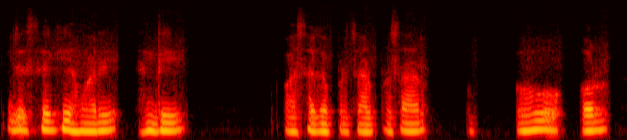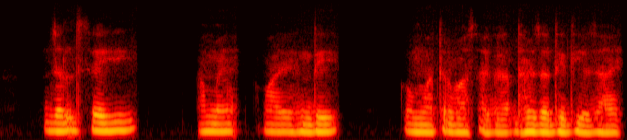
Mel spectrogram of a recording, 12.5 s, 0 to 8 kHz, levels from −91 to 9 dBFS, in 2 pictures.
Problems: constant background noise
